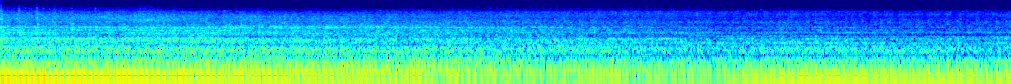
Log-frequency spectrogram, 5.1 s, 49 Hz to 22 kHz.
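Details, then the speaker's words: Vintage flat fender Jeep with Sniper 2 EFI and a new vented, baffled tank with in-tank pump and return line, started after priming: catches and settles into a steady, even low idle with no stumbles or knocks; normal idle. "real happy with this yeah only thing left to do is test it"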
